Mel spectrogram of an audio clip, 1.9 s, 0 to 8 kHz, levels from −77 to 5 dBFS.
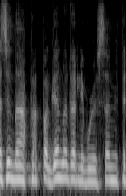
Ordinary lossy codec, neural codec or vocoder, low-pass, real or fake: none; codec, 16 kHz, 0.5 kbps, X-Codec, HuBERT features, trained on balanced general audio; none; fake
